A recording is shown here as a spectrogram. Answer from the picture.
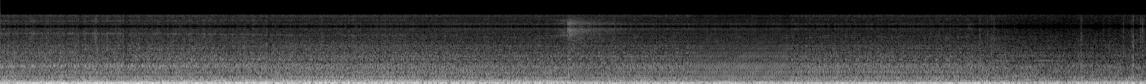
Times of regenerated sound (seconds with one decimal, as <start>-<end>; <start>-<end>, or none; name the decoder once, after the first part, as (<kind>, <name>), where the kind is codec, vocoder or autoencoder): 6.9-7.9 (vocoder, WaveNeXt)

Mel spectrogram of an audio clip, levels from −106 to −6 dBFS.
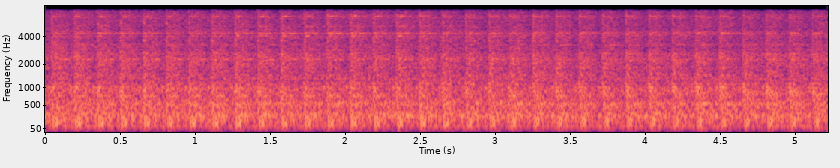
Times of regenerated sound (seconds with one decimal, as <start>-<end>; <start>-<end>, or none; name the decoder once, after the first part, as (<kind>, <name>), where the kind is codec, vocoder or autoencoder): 0.0-3.1 (vocoder, BigVGAN v2); 4.4-5.2

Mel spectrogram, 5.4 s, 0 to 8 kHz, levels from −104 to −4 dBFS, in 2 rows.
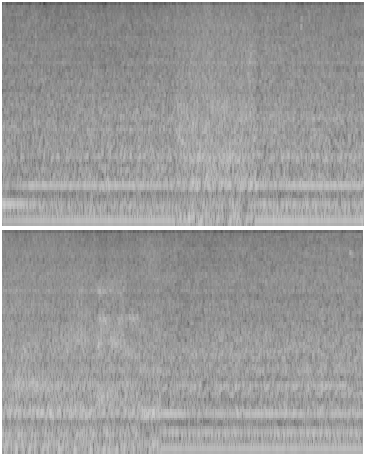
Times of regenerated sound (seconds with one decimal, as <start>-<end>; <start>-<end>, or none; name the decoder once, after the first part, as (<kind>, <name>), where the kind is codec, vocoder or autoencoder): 1.3-1.9 (codec, ZipCodec); 2.7-3.9

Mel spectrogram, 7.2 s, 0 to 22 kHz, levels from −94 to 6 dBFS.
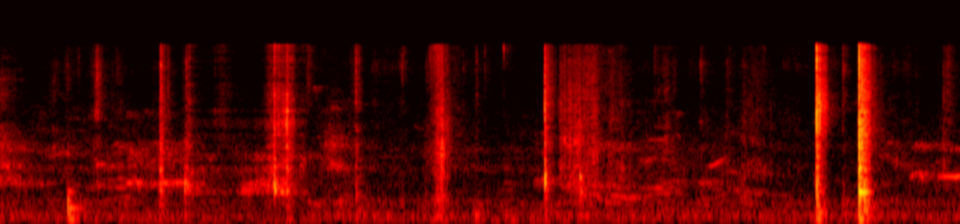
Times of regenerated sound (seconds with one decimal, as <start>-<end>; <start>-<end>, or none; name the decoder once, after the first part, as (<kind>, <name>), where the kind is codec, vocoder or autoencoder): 1.4-2.3 (codec, SNAC)

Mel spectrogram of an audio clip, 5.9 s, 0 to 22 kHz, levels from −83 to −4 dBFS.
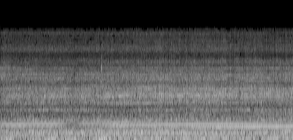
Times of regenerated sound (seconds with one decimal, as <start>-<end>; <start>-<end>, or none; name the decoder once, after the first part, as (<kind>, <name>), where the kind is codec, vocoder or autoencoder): none

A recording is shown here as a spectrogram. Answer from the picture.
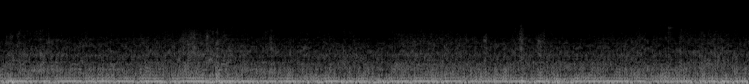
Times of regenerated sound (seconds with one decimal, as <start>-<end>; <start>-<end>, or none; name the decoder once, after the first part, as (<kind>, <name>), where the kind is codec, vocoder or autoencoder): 0.0-7.5 (vocoder, HiFi-GAN)

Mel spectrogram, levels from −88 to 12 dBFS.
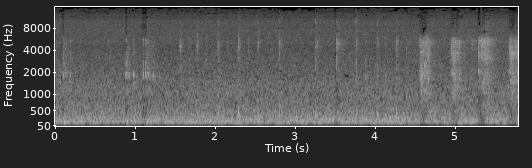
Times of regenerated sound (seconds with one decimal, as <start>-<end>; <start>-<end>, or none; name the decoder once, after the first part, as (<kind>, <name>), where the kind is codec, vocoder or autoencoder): none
